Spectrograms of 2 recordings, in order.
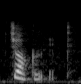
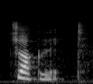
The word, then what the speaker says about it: chocolate: But we say chocolate, chocolate. So it's just 2 syllables, and I understand it's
